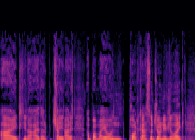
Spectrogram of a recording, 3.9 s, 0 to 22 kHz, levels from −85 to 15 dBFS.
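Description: Right after "I'd you know either", from about 1.17 to 1.43 s, there's a stretch where frames play out of order. Two neighbouring blocks, each about 128 ms, got swapped, so the second half of that quarter-second plays before the first. You hear a garbled, fluttery jumble. Nothing goes missing, and the sound picks back up at "about my own".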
